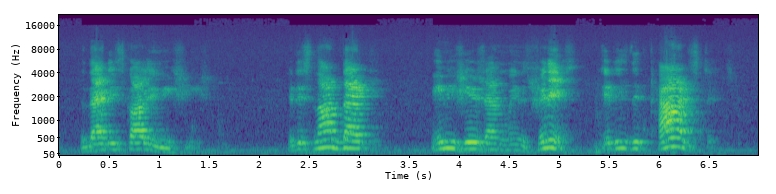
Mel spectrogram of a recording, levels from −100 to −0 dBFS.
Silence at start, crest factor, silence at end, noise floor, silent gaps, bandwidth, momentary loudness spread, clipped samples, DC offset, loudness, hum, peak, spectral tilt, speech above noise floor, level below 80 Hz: 0.2 s; 20 dB; 0.45 s; -52 dBFS; none; 17.5 kHz; 18 LU; under 0.1%; under 0.1%; -22 LUFS; none; -4 dBFS; -3.5 dB/octave; 29 dB; -60 dBFS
